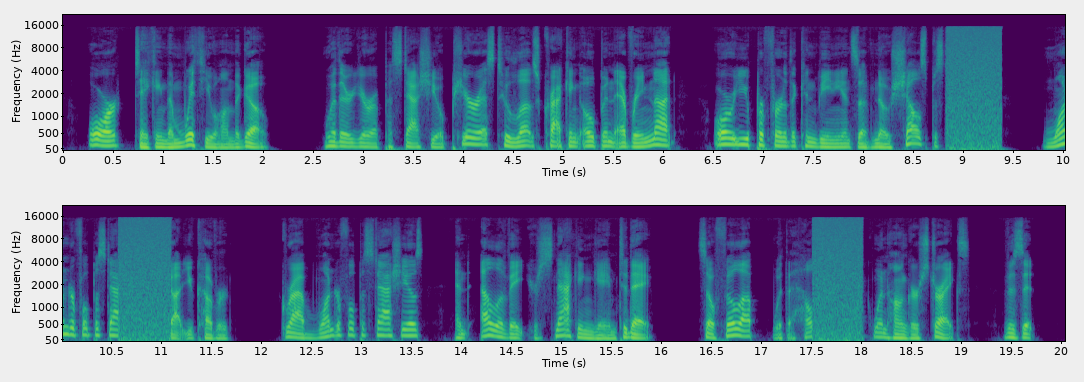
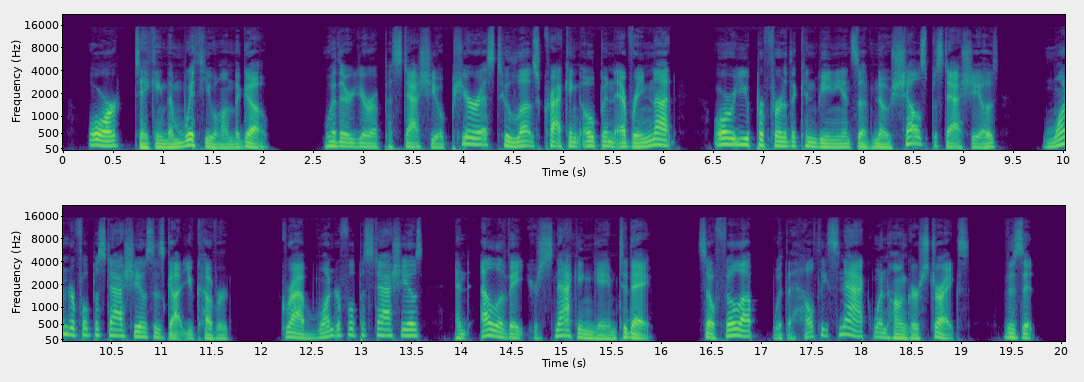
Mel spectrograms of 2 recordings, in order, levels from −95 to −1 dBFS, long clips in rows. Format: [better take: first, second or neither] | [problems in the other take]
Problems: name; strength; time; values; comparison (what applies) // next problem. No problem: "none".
second | audio cutting out; filled with static; at 9 s for 0.5 s, at 11 s for 0.5 s and at 18 s for 0.5 s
